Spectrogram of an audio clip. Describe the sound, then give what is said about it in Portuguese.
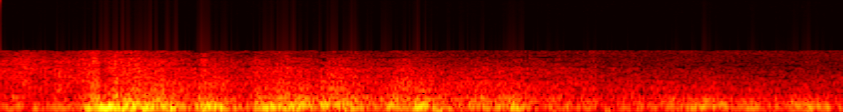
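Thunder rumbles from a violent storm breaking over expedition travellers on the banks of a wide river: a loud, low, muffled roar that swells early, then slowly fades and settles. “Mas violenta tempestade abateu-se sobre os expedicionários.”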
